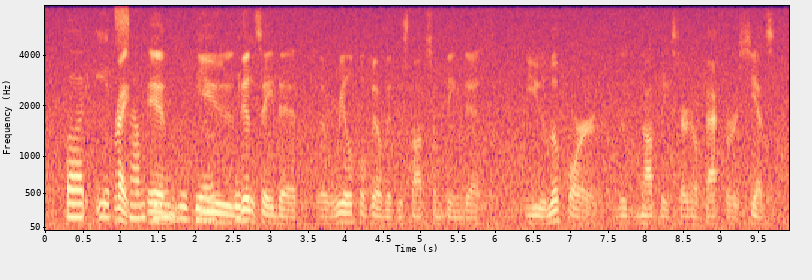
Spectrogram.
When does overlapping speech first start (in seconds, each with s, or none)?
0.9 s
